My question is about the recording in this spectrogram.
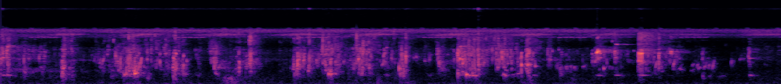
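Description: Shallow river water splashing and sloshing in irregular bursts as people wade and work around a wooden canoe, with a steady high insect drone behind.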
